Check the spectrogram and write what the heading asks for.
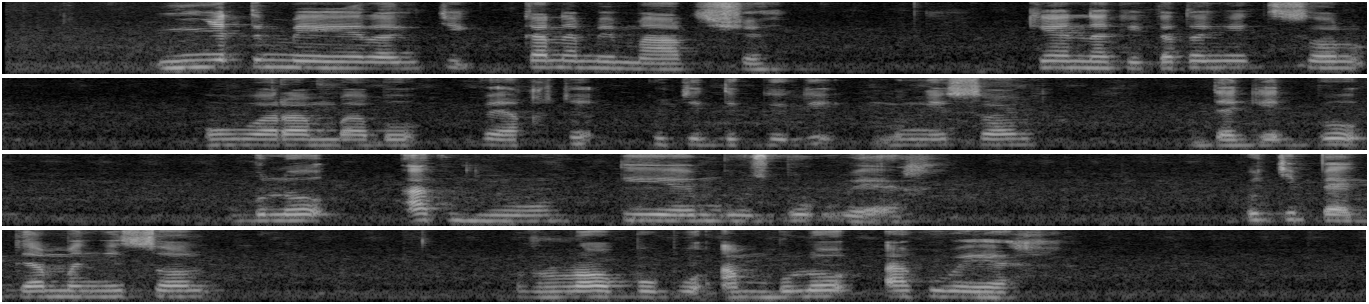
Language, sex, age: Wolof, female, 18-24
